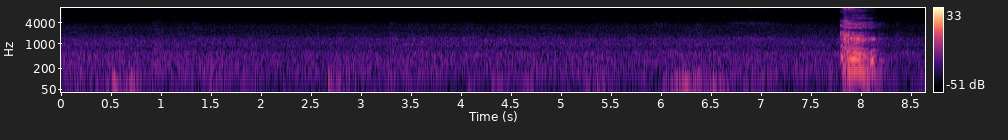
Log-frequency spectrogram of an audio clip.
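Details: Productive cough recorded just after waking, with a hoarse voice and phlegm spat into a bowl, slightly less than the day before: a single heavy, wet cough burst over background noise.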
